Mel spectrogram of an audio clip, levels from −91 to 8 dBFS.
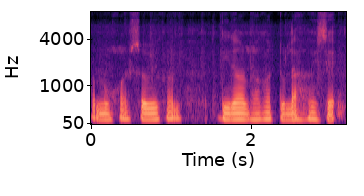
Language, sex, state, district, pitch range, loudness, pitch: Assamese, male, Assam, Sonitpur, 110-120 Hz, -18 LUFS, 115 Hz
